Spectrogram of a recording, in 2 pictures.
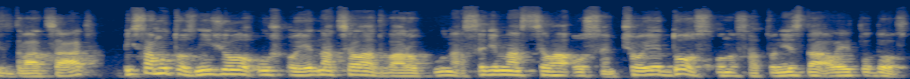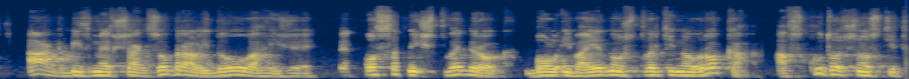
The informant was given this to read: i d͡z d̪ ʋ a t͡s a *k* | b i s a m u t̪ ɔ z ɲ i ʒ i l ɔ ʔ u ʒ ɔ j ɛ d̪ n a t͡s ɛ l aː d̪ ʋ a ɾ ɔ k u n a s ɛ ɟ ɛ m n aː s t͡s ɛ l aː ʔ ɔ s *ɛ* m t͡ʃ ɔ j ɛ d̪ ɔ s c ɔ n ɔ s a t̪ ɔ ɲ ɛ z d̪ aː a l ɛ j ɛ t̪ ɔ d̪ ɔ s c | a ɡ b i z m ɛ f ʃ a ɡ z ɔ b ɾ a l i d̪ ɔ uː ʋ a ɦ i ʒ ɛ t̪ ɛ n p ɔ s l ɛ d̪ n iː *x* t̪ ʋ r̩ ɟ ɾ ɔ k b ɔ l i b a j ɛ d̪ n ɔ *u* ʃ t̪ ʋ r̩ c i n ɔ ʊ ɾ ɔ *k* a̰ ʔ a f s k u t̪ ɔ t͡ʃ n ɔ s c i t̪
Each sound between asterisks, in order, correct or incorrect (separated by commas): incorrect, correct, incorrect, incorrect, correct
